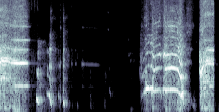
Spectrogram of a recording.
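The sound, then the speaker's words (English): A man's voice imitating a woman screaming during a job interview: loud, strained, high-pitched vocal bursts, a burst and some shorter yelps, a pause, then a few more screams. “And she literally goes,”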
